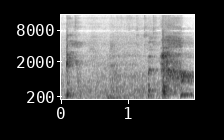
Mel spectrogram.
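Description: A man coughing: a sharp cough right at the start and another, louder cough about a second and a half in.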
